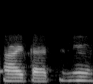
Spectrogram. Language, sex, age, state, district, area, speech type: Kannada, male, 45-60, Karnataka, Belgaum, rural, conversation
